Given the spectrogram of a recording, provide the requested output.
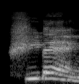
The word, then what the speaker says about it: shebang: criteria it needs the shebang line and that's the way it's pronounced she dang because the exclamation point used to be called Bang from the old mainframes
